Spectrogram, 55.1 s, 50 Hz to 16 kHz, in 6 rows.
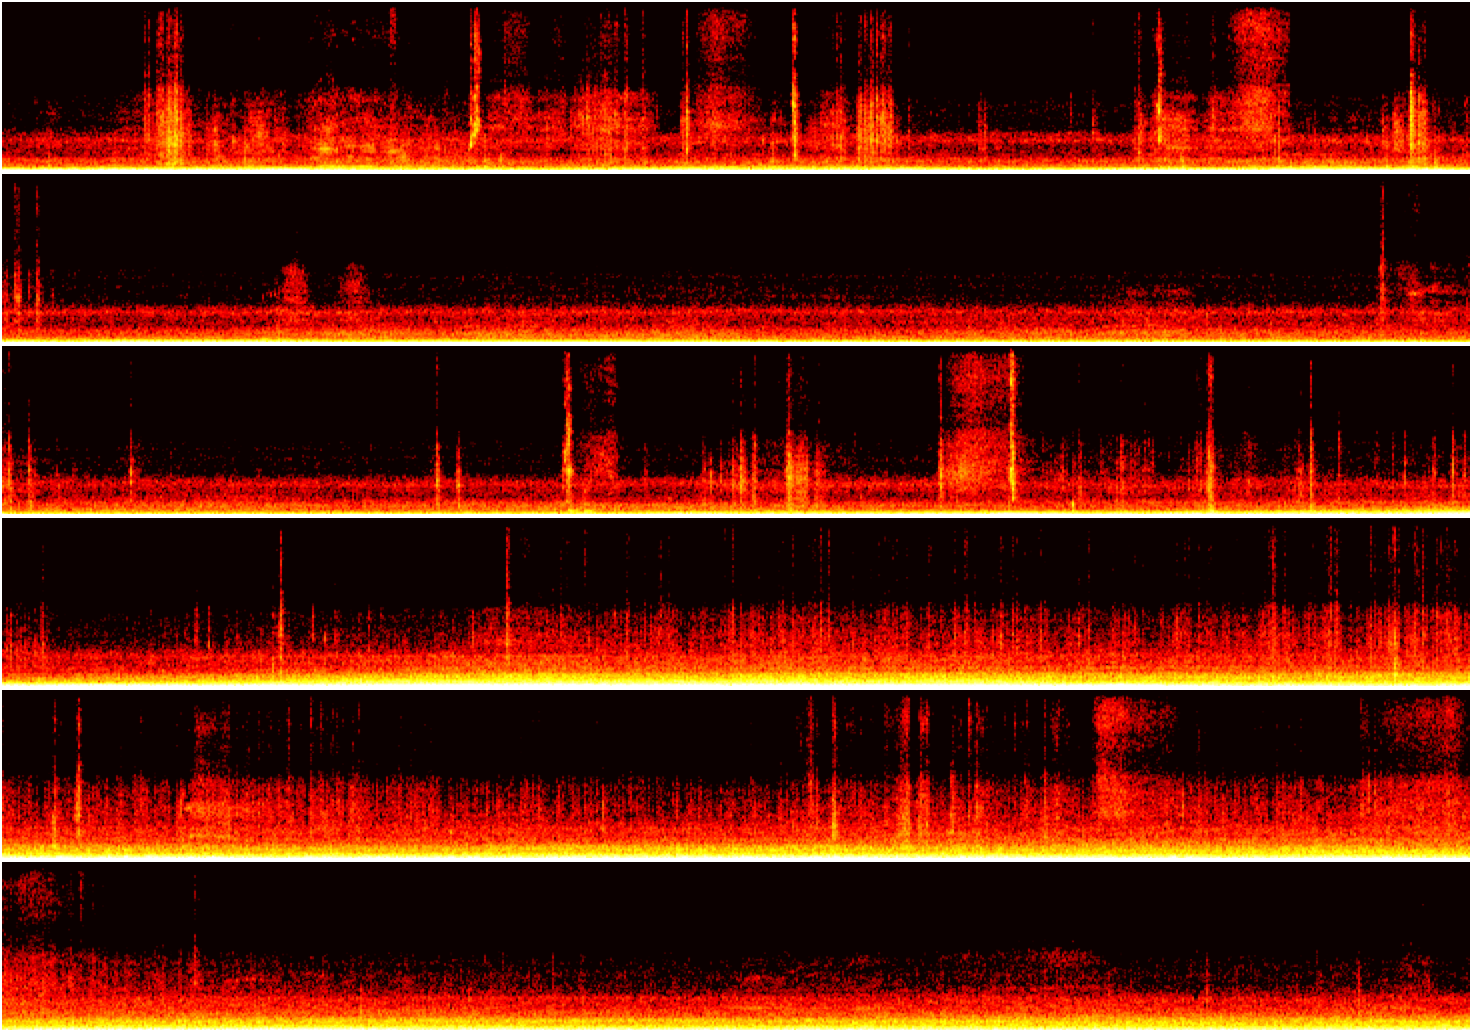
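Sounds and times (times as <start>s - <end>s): car engine and tyre rumble: 0.0s - 55.0s
engine accelerating: 22.5s - 55.0s.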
